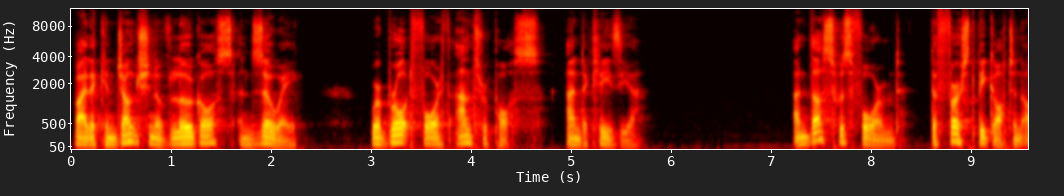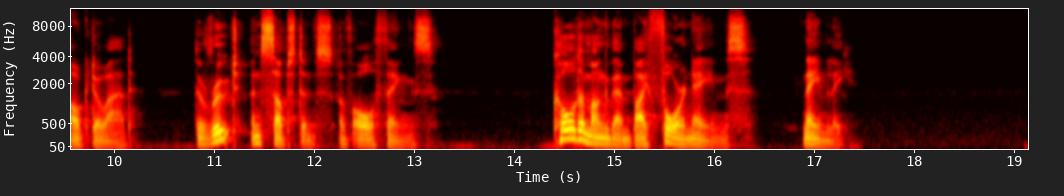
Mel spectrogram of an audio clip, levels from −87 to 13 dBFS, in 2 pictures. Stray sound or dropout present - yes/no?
no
